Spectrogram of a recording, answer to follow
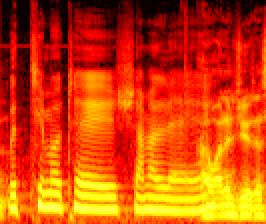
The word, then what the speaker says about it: Chalamet: With Timothée Chalamet.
